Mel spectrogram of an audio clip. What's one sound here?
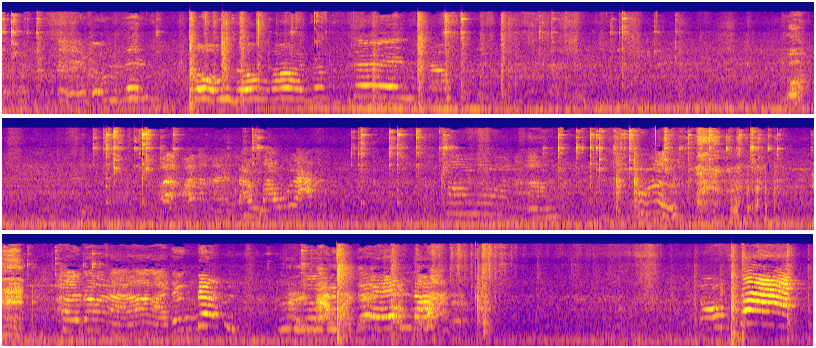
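A young child babbles and squeals excitedly nearby.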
